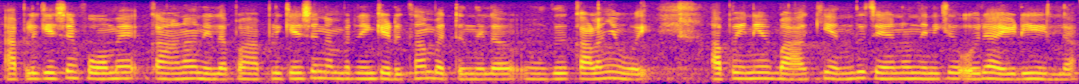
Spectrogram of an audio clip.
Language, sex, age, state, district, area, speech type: Malayalam, female, 18-30, Kerala, Thiruvananthapuram, urban, spontaneous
